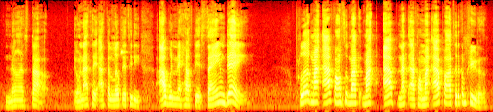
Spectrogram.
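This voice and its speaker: A man's voice: a little high, bright, forceful tone. A man in his twenties co-hosting a podcast, telling emphatic, profane stories in casual chat about music. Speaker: podcast co-host.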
